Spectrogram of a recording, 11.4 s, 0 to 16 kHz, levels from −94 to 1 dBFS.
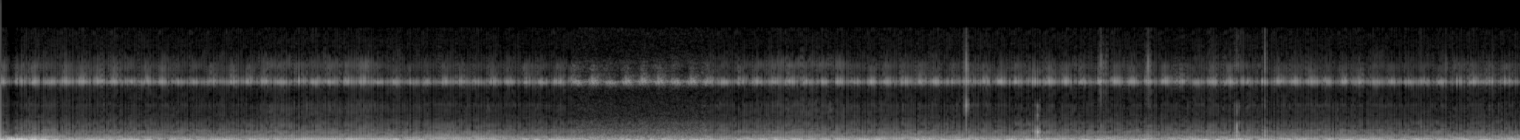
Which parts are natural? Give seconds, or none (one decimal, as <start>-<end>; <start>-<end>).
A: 4.3-5.3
